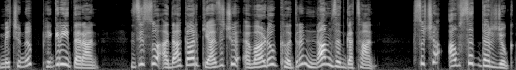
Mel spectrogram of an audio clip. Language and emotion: Kashmiri, disgusted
